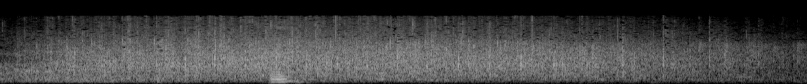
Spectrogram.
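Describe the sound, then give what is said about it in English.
Sustained applause from a sizable audience, many hands clapping in a dense, steady wash that holds loud for several seconds before gradually thinning and fading toward the end. “Now, why didn't you clap there?”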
